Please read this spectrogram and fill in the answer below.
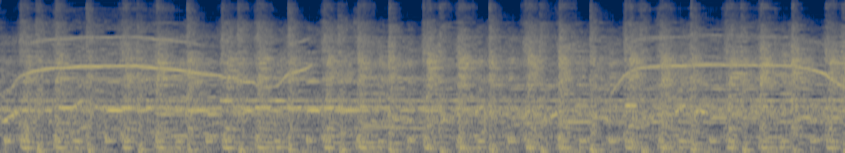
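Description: Live music: a violin plays two long high notes over a fast, steady percussion beat. Each note slides up, is held, and the first falls away about two seconds in; the second begins near the end.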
